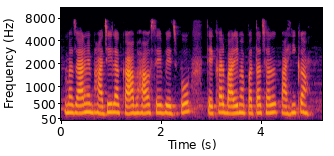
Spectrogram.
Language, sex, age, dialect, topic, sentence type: Chhattisgarhi, female, 31-35, Western/Budati/Khatahi, agriculture, question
